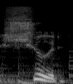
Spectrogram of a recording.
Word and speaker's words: should: The L is silent. Okay, silent L. Silent L. Couldn't. Igual que would. Igual que should.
